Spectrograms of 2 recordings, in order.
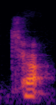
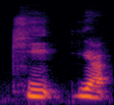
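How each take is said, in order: First: One blended syllable, said more quickly. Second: Two separate syllables, said more slowly. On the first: "Lebih disambung, bacanya lebih cepat" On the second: "Kalau yang biasa kan ki ya"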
